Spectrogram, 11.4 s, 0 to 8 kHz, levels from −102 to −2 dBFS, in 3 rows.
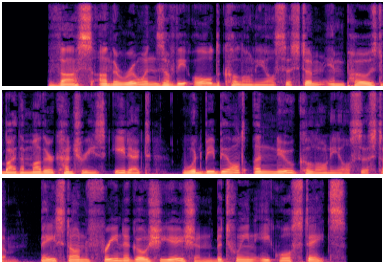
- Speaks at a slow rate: No, average, 150 wpm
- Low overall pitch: Yes, low, 125 Hz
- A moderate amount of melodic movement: Yes, average, 4.9 semitones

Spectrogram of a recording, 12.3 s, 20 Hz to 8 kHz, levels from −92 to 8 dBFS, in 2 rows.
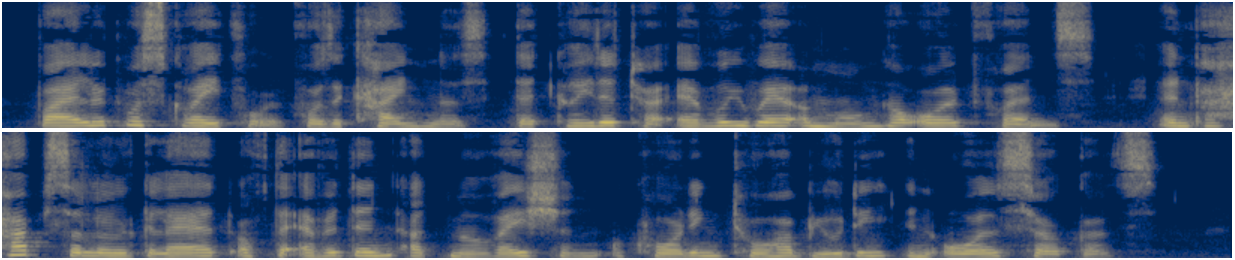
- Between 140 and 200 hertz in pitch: Yes, high, 190 Hz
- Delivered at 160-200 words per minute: No, average, 145 wpm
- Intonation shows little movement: Yes, narrow, 2.3 semitones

